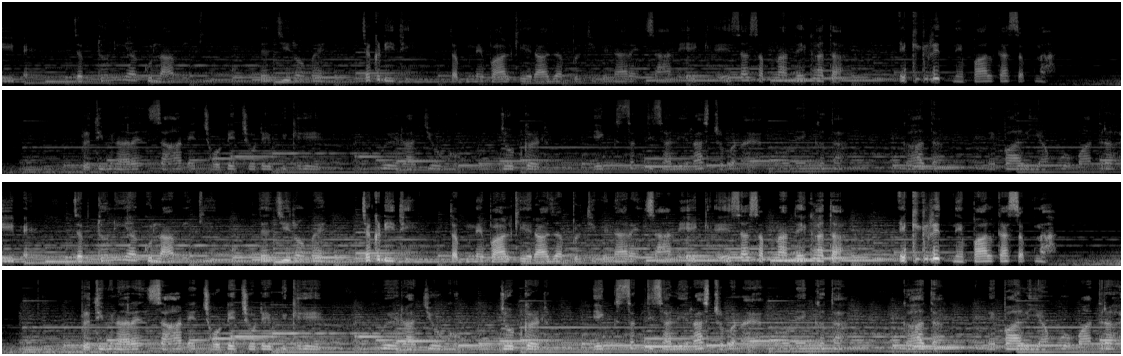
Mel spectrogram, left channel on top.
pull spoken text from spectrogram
में जब दुनिया गुलामी की जंजीरों में जकड़ी थी, तब नेपाल के राजा पृथ्वीनारायण शाह ने एक ऐसा सपना देखा था, एकीकृत नेपाल का सपना। पृथ्वीनारायण शाह ने छोटे छोटे बिखरे हुए राज्यों को जोड़कर एक शक्तिशाली राष्ट्र बनाया। उन्होंने कहा था, नेपाल यम्बो मात्रा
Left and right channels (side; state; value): left; quieter; 17.0 dB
